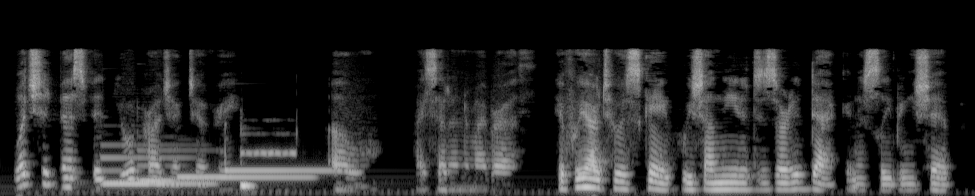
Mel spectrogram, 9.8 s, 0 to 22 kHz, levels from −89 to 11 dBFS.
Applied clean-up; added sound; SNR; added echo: classical method Wiener filter.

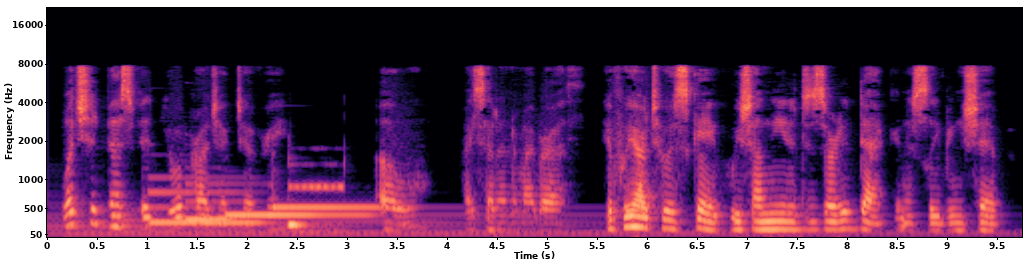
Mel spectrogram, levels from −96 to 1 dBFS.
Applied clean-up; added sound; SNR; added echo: classical method log-MMSE.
